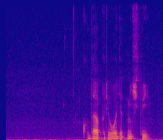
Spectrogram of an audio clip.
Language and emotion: Russian, neutral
